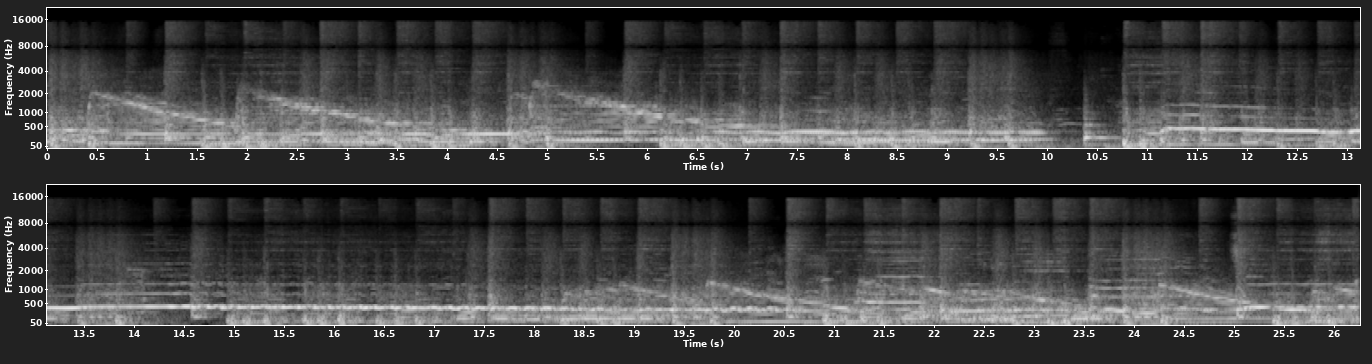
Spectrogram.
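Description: Live rock band playing a song, drums and band under repeated falling slides in pitch. The music cuts out briefly about ten seconds in, then comes back with a long held, wavering note over the band.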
